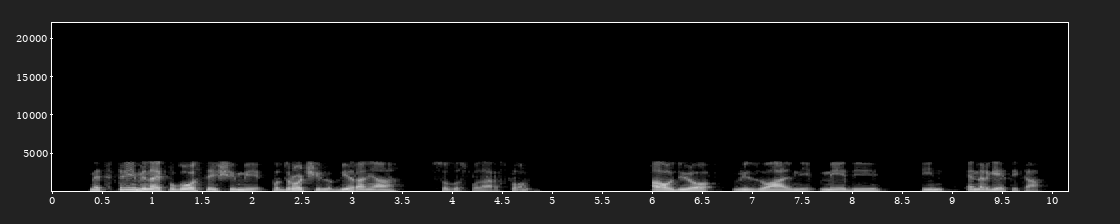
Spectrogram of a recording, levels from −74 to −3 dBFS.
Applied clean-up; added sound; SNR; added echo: neural mask model Resemble Enhance denoiser.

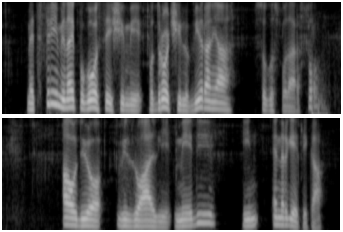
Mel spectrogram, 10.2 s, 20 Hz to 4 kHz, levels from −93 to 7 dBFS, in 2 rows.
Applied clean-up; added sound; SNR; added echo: neural separator model SepFormer WHAM!.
